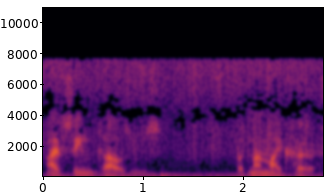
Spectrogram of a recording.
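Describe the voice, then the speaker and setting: An actor playing a commanding, lovestruck Spanish conquistador in a 1940s radio drama. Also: male voice, a bass voice, steady tone, unhurried, creaky, a bit bright, faint music behind, full character voice. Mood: brooding, tender. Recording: dull 1940s radio recording.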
